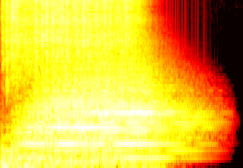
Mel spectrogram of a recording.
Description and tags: FX time freeze
A magical time freeze.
